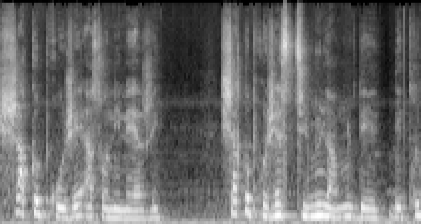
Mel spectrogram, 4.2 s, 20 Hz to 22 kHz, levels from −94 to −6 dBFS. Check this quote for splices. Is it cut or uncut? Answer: uncut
